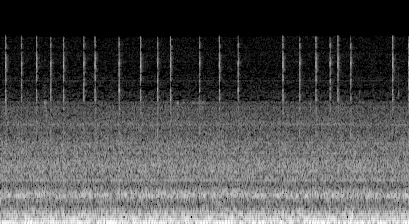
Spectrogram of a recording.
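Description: Stylus tips tapping on a pen-tablet or touchscreen surface while writing by hand: a run of light, irregular ticks, about four a second, over a steady background hiss and hum.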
